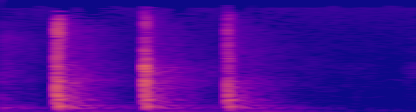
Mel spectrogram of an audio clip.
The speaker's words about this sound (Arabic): افتحي افتحي والا كسرت هذه الدفه افتحي يا ساحره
